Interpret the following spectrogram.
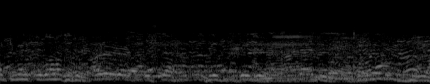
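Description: Indistinct background chatter of several people talking at once, fairly faint, with no one voice standing out.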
